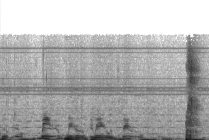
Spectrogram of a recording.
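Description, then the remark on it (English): A person mimics a cat with a string of four or five drawn-out, wavering meows in close succession, followed by a short breathy burst at the end. “Cat meowing, because I don't feel like singing the lyrics. No, I just start meowing.”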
